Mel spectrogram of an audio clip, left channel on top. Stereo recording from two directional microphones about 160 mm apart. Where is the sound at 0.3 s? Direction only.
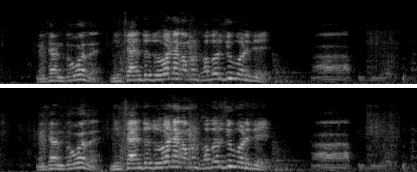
15° left (ahead or behind).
